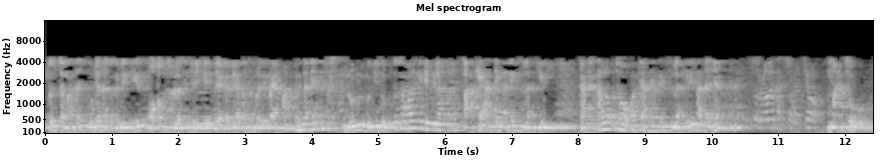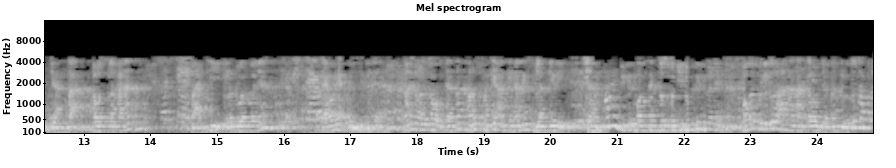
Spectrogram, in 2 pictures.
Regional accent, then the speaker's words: Palembang, South Sumatra, Indonesia; moved away as an adult; also born or lived in Bogor; Saya meninggalkan kota asal saya Palembang, kemudian kuliah ke Bogor, kemudian balik lagi setelah 13 tahun. 13 tahun gak pernah lihat kota Palembang

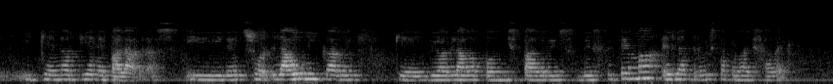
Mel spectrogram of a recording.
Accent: Galicia, Spain; como en muchos pueblos de Galicia, en mi pueblo todo el mundo emigró, todo el mundo tiene familia de inmigrantes, inician este proceso migratorio, un proceso que inicia mi madre, que se va primero a mediados de los años 60, ella sola a trabajar

